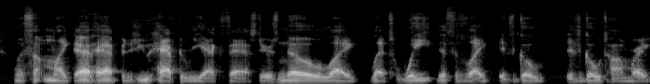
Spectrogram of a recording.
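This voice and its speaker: The speaker has a strong Philadelphia accent. The recording is very clean, with a silent background. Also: man. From Philadelphia, US. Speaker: sports writer and podcaster. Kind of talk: casual sports podcast chat. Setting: podcast recording.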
